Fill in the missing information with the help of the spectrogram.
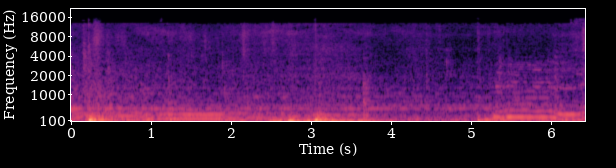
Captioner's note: GRAVEDIGGER hums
